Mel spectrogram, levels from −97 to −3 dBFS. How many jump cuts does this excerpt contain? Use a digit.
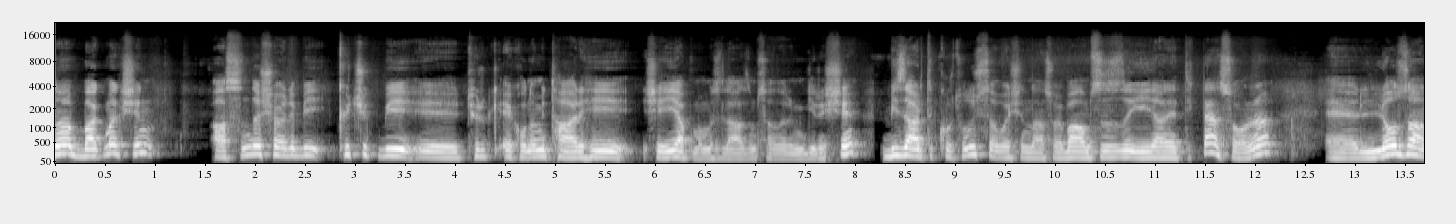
1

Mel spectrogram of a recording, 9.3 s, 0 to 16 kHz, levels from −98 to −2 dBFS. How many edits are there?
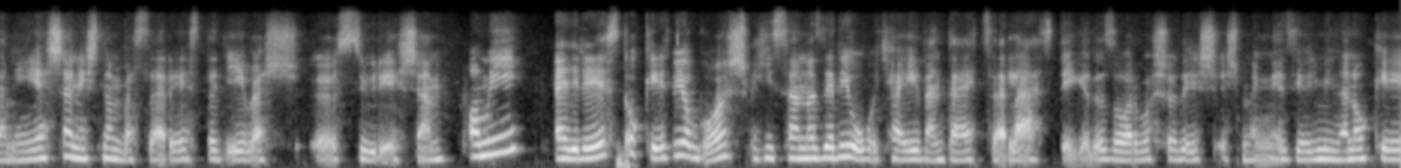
2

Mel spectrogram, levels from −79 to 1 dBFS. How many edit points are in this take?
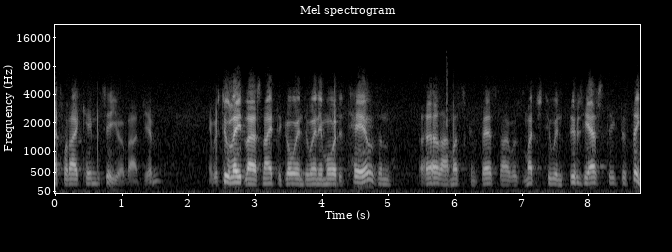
1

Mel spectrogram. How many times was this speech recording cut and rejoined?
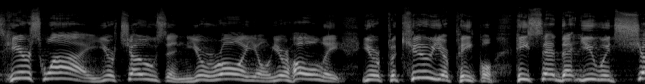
0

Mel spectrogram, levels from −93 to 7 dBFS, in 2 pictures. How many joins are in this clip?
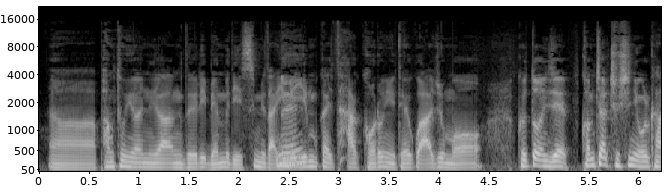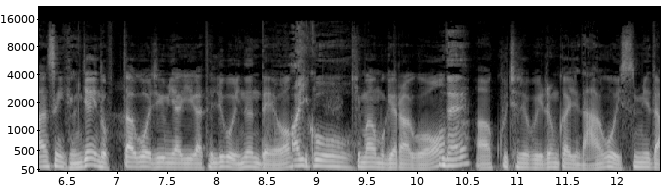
1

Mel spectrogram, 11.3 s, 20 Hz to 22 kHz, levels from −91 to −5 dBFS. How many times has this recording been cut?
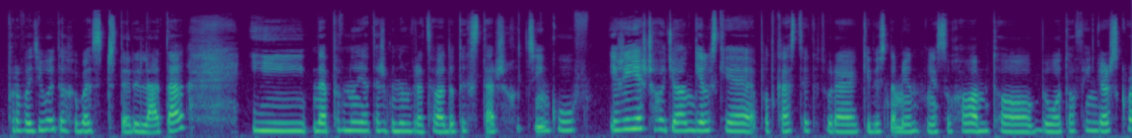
1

